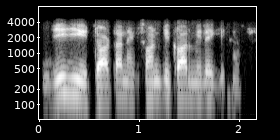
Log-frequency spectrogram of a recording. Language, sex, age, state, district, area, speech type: Urdu, male, 18-30, Uttar Pradesh, Saharanpur, urban, conversation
